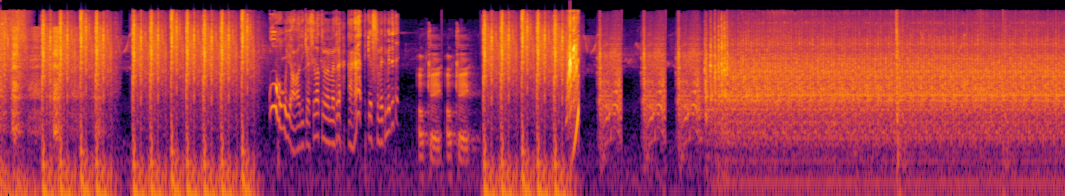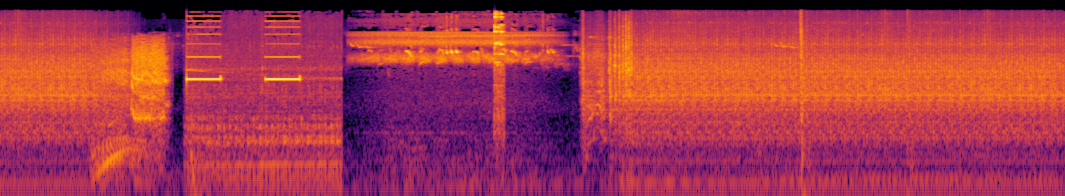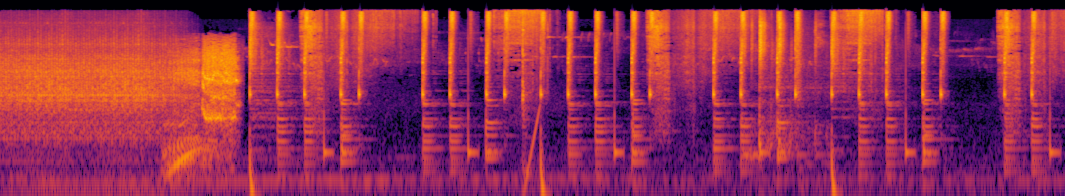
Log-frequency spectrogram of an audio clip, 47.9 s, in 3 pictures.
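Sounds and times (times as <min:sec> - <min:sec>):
model tractor motor running: 0:10.3 - 0:18.4, 0:24.7 - 0:34.4.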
